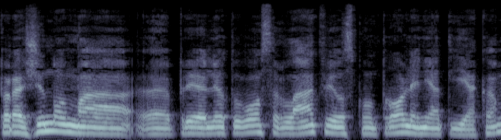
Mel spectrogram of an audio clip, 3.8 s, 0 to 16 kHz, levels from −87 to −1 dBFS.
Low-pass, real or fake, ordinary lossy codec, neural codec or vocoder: 14.4 kHz; fake; AAC, 48 kbps; codec, 44.1 kHz, 3.4 kbps, Pupu-Codec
